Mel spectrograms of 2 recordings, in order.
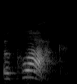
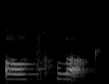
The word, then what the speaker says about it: o'clock: at the first word this syllable is reduced in now in this case the first syllable is reduced the second syllable is stressed so this one disappears and becomes this uh sound so we say o'clock we don't say o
